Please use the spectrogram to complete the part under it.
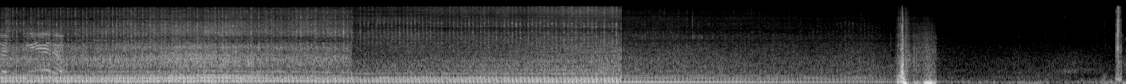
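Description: A steady engine drone like a running lawn mower, loud and continuous for most of the clip, then cutting off into a couple of sharp bangs and near quiet.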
